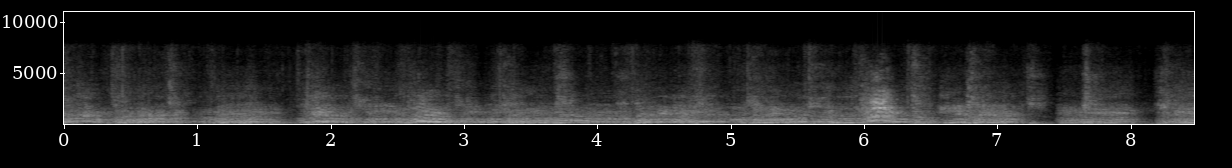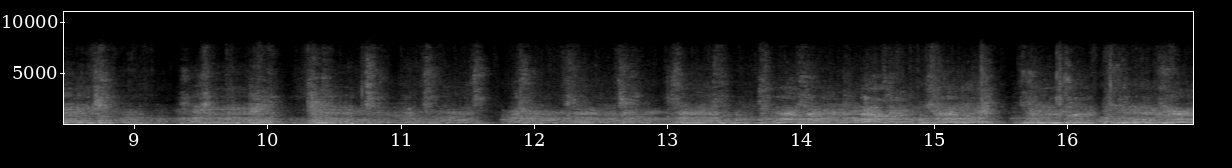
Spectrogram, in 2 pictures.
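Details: Jagdterrier puppies from a kennel, a litter vocalizing together in dense overlapping bursts: low growls and grumbling mixed with short whimpers and yelps, continuous chatter with brief pauses throughout.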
